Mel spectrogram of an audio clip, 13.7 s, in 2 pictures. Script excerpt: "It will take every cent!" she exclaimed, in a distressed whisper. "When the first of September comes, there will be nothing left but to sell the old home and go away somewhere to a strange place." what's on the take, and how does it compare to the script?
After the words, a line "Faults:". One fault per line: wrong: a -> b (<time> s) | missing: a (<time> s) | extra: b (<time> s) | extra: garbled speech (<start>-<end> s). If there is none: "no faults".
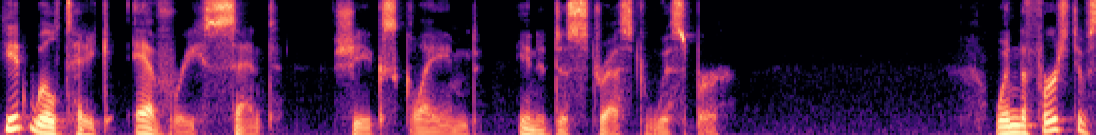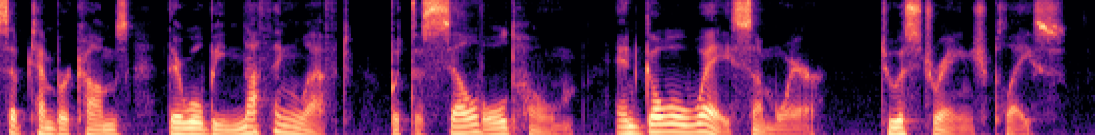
"It will take every cent!" she exclaimed, in a distressed whisper. "When the first of September comes, there will be nothing left but to sell old home and go away somewhere to a strange place."
Faults:
missing: the (9.8 s)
